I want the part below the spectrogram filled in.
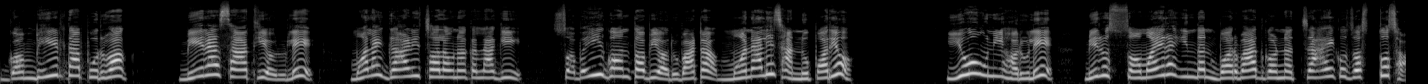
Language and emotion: Nepali, angry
